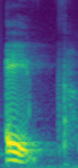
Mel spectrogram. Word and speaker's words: eighth: we're just going to add th to the number 8 so you'll need to lightly pronounce the T at the end and then add the th sound you'll notice that the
